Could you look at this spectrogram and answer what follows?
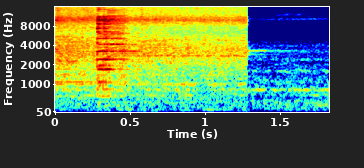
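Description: Potatoes tossed with salt and turmeric fry in hot oil with a bright, steady hiss and a brief louder spike of sizzle, then the sound cuts to a much quieter background after about a second.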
